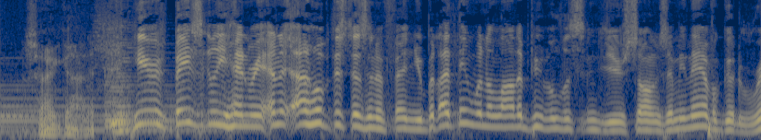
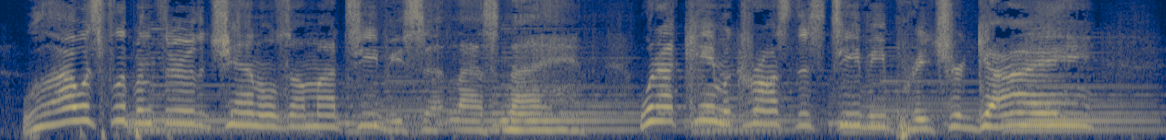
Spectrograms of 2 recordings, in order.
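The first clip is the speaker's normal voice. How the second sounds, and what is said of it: Imitates another person's voice. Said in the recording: “the best Henry Phillips impersonation I could do ... No one really hears the words. They just hear his inflections ... my best impersonation of what the audience hears”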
